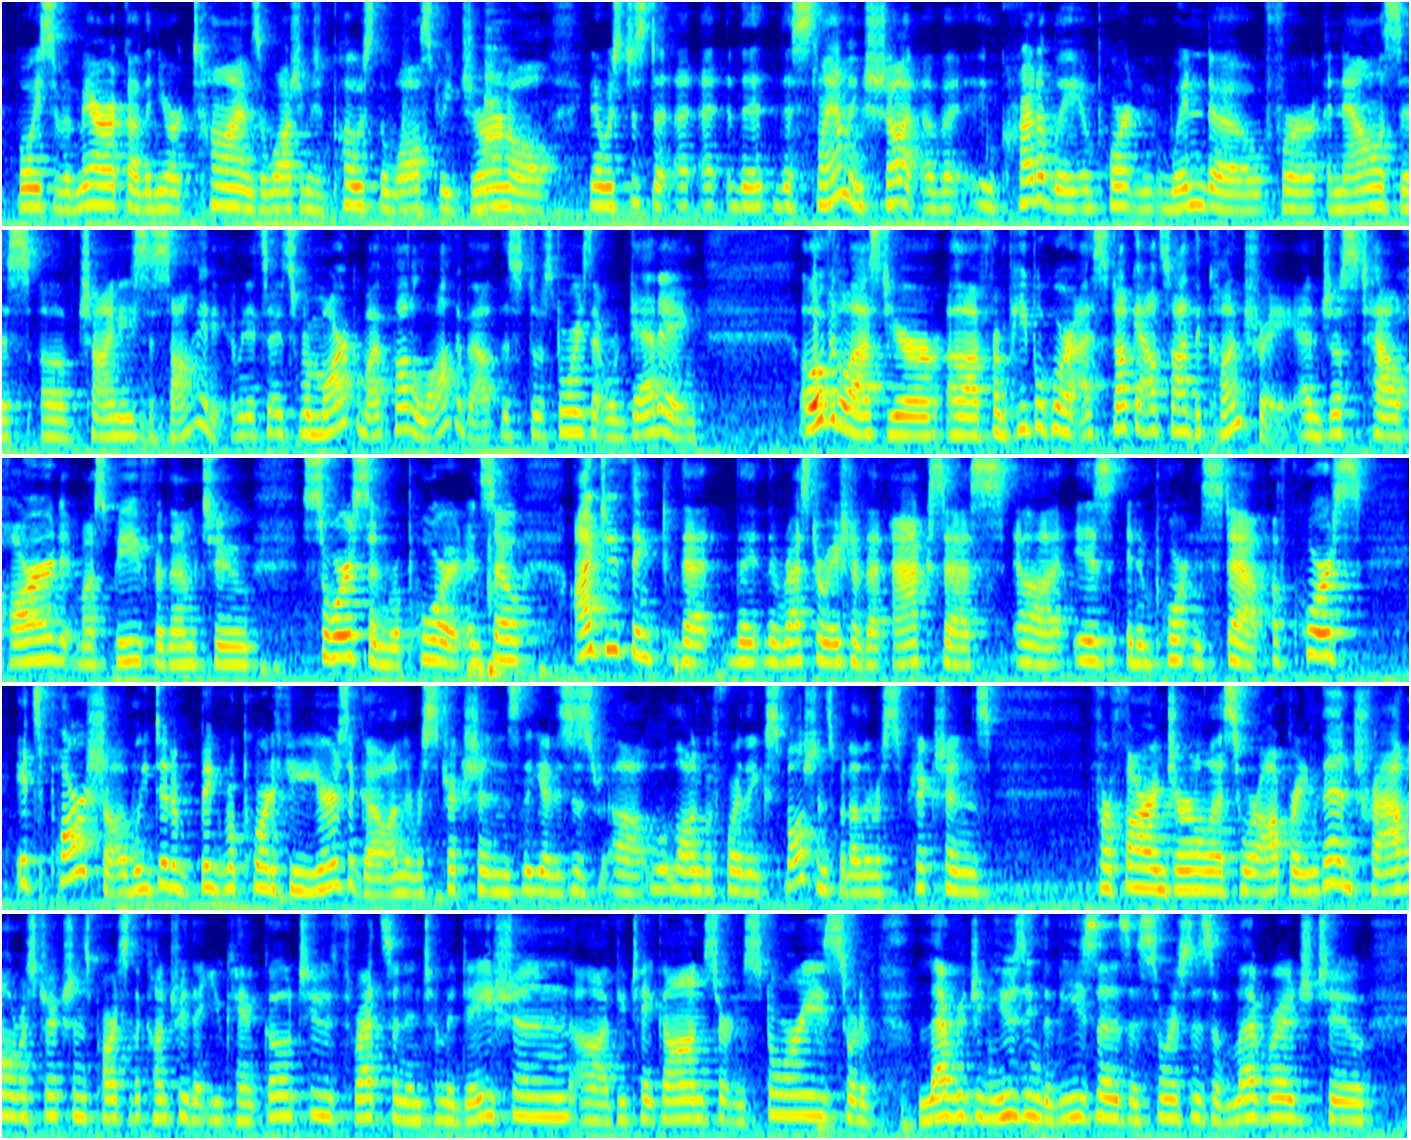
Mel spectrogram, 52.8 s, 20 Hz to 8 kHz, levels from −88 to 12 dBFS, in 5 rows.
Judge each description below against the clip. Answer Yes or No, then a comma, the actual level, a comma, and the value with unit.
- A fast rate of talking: No, average, 185 wpm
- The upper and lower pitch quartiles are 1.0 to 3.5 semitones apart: Yes, average, 3.0 semitones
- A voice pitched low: No, high, 210 Hz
